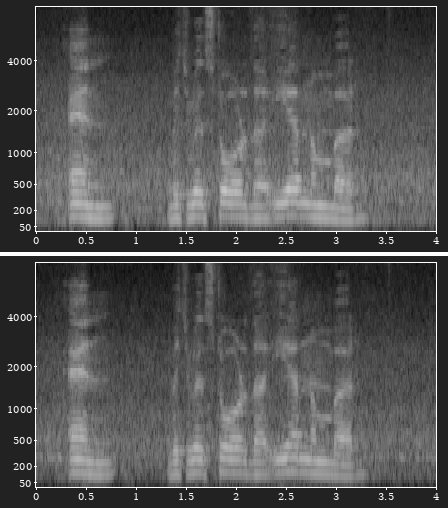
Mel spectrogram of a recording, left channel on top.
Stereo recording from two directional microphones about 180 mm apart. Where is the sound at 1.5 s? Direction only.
40° right (ahead or behind).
